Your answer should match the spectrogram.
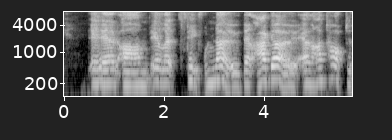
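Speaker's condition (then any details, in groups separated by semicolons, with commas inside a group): Brain injury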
